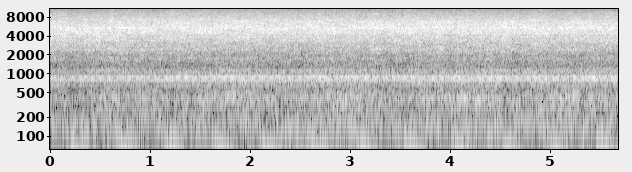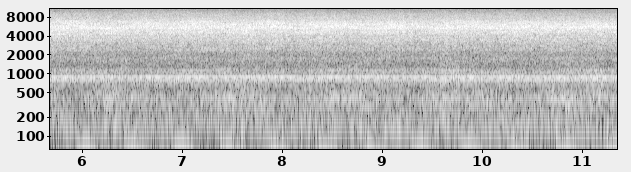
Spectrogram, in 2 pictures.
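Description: Sandpaper held against both faces of a brake rotor spinning on a BL505 brake lathe: a steady, loud abrasive hiss over a steady tone from the running lathe. It is the non-directional sanding pass that smooths out fine machining grooves rather than removing material.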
